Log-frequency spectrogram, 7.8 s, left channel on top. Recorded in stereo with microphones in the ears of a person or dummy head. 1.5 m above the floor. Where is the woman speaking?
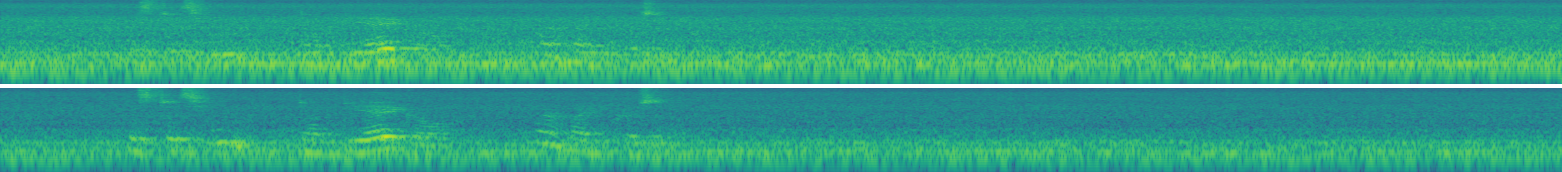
80° right, 6 m.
